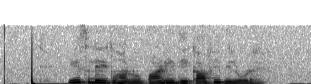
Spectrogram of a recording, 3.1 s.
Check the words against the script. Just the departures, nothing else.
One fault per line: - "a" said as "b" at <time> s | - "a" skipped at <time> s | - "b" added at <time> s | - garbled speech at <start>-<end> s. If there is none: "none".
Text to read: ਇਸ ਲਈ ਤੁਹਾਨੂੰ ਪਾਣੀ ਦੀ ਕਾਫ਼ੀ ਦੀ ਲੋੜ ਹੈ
none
